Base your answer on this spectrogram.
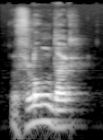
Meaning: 1. wooden walkway over a creek, a duckboard 2. wooden patio or floor
- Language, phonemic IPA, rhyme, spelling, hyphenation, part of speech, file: Dutch, /ˈvlɔn.dər/, -ɔndər, vlonder, vlon‧der, noun, Nl-vlonder.ogg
